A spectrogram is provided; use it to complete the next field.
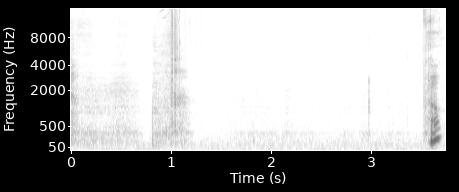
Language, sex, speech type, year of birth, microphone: Norwegian, male, spontaneous, 1984, Shure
